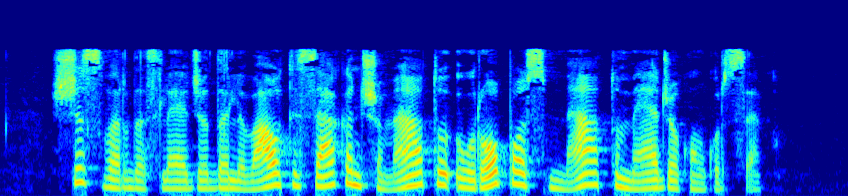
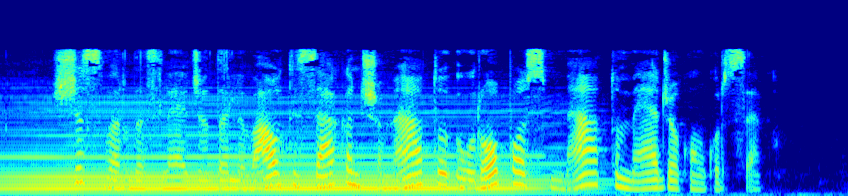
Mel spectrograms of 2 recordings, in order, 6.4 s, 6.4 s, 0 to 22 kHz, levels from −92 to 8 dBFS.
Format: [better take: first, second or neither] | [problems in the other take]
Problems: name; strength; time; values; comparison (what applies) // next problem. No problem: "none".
first | background sound (Bowed string instrument); 1 dB below the speech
